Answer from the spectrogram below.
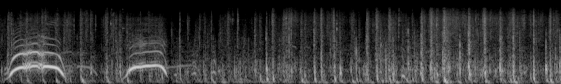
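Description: Two loud, rising-and-falling cries ring out, then the Regulators' horses break into a fast gallop as they race along together, hooves clip-clopping in a dense, driving rhythm that stays steady to the end.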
